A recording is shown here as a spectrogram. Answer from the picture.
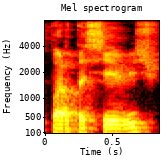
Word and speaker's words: Partasevitch: Well, you can just shorten it to Partas, but it's Partasevitch.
